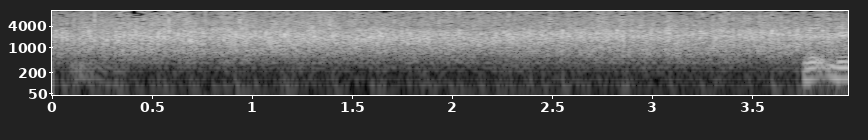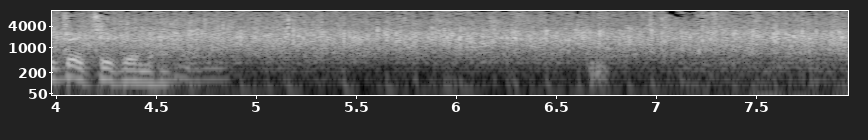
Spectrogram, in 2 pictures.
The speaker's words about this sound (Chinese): 我们现在鼓掌欢迎他来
